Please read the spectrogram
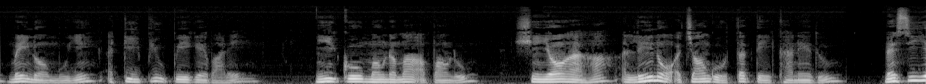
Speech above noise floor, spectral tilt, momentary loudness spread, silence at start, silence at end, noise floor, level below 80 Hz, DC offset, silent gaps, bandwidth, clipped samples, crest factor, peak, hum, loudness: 33 dB; -7 dB/octave; 13 LU; 0 s; 0 s; -48 dBFS; -44 dBFS; under 0.1%; none; 16 kHz; under 0.1%; 16 dB; 0 dBFS; none; -17 LUFS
